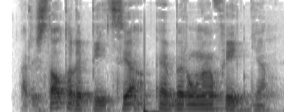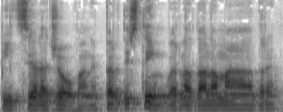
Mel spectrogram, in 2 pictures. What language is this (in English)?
Italian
